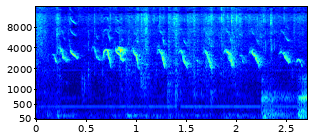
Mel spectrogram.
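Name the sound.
chicks eating frozen slushy pumpkin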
